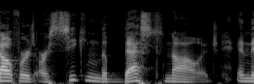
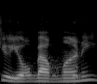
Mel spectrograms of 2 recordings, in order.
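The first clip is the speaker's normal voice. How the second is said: poor fake New York accent, quieter; 8 dB quieter than usual. Speaker imitates someone questioning him, bad New York accent. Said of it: "that New York accent comes in".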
